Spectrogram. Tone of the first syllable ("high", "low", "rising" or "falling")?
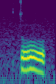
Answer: falling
